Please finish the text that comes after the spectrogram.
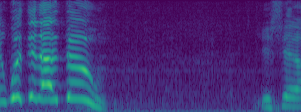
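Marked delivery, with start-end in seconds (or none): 0.0-0.8 high, loud mock panic, falsetto edge; a husband yelping, startled; startled alarm. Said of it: "I said".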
